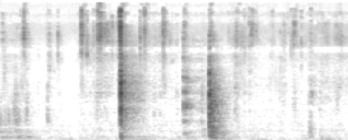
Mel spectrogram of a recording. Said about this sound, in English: And you carry on doing your garlic cloves. So you chop your ends off first.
